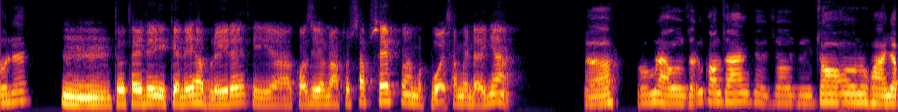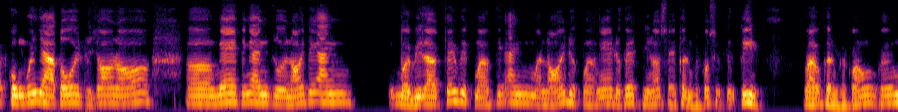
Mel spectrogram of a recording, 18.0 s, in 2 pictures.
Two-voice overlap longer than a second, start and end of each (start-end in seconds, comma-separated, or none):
none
